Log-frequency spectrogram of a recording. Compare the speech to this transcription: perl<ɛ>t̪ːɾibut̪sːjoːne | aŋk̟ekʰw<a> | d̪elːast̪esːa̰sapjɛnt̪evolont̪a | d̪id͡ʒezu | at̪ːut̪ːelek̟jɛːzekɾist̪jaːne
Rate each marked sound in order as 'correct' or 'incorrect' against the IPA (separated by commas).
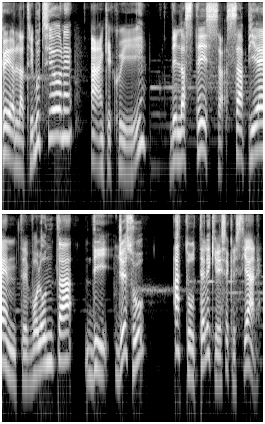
incorrect, incorrect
